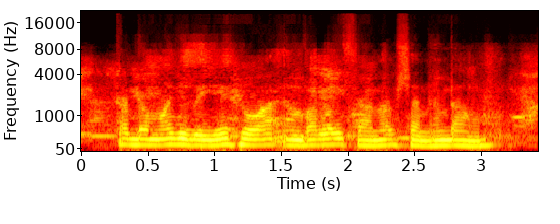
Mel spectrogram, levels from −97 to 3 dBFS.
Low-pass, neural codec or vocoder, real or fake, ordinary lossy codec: 19.8 kHz; codec, 44.1 kHz, 2.6 kbps, DAC; fake; Opus, 16 kbps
